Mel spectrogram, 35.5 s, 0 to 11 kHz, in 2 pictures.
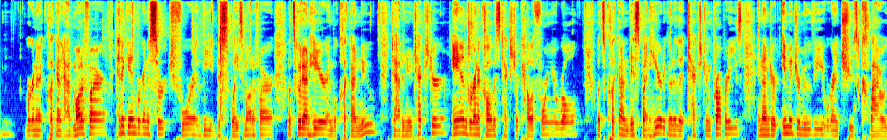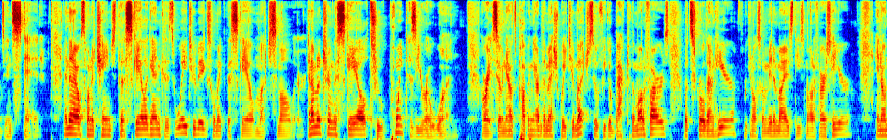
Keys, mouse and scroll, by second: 0.0-0.7 scroll down 1, 0.7-1.2 scroll down 1, 1.2 click, 2.1-4.9 typing, 2.2 ctrl+z, 5.4-6.9 scroll down 1, 6.9 click, 8.3 click, 8.7-9.5 typing, 13.6 click, 15.7 click, 17.1 click, 17.5-18.2 scroll down 1, 18.2-19.4 middle drag, 19.4-22.9 shift+drag, 23.8 Return, 24.7 click, 26.3 click, 26.5-27.6 scroll down 1, 26.6-30.1 middle drag, 27.6-29.1 scroll down 1, 29.1-29.9 scroll down 1, 29.9 scroll down 1, 30.1 click, 30.8-32.1 scroll down 1, 32.1 scroll down 1, 32.2-33.0 scroll up 1, 33.0 click, 33.0 scroll up 1, 34.5 click.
